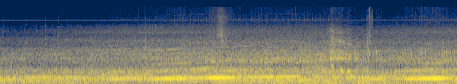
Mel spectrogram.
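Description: Nissan Skyline's engine heard from inside the cabin, accelerating with its pitch rising steadily, then dropping at a gear change about five seconds in before climbing again.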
